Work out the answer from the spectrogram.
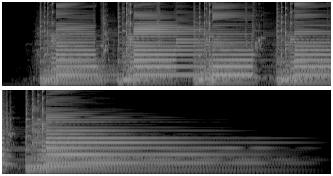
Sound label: A Chord Ascending, guitar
